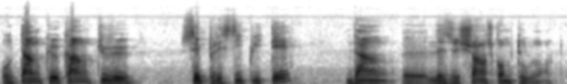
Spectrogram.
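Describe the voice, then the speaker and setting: A man's voice: on the low side, unhurried. A man, a guest expert on a TV talk show answering viewers' questions, hesitant with many fillers and restarts.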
